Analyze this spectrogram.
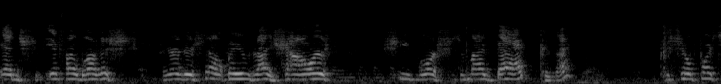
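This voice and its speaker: The speaker goes at a fairly slow pace with fairly even intonation and long, frequent pauses. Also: woman. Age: 90s. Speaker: retired nurse being honored. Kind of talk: casual chat. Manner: halting.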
